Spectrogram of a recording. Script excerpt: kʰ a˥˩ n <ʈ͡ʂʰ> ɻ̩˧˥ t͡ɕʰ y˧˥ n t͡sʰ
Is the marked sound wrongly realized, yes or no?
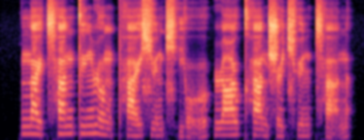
yes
